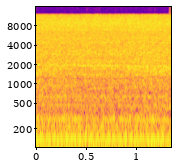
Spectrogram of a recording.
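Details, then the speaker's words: 2000 Toyota Sienna 3.0L V6 idling just after fuel filter replacement, checking for leaks: smooth, deep, steady idle with no knocks, misses or surges; normal idle. "running good now let's see if it's leaking"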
